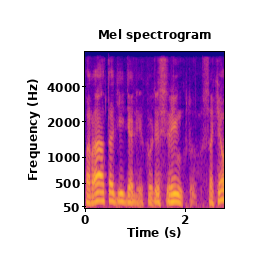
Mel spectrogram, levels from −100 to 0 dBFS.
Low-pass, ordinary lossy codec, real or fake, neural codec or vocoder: 7.2 kHz; AAC, 32 kbps; real; none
